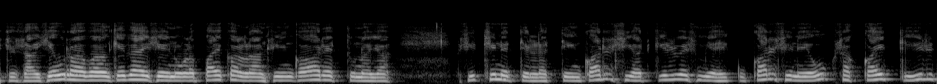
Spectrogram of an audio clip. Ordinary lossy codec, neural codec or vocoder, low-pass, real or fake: none; none; 7.2 kHz; real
